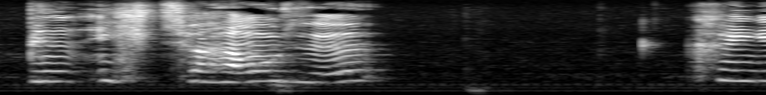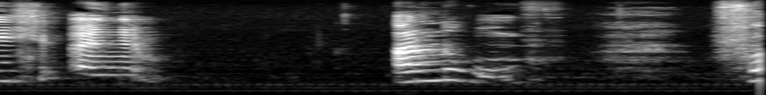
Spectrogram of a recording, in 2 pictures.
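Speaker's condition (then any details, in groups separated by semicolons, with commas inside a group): Ataxia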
